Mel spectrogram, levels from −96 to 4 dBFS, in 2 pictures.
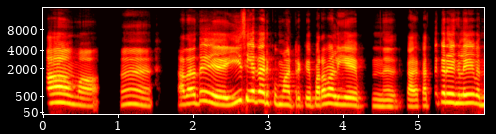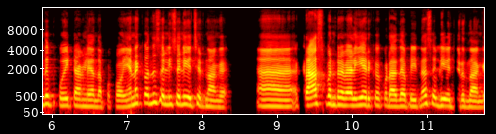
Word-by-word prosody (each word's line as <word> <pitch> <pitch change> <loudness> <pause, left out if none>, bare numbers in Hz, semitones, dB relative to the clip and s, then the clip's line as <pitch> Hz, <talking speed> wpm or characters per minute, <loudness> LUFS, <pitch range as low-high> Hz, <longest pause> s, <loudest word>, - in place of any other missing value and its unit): ஆமா. 265 -8 +3 0.5
அ - - -5 0.7
அதாவது, 270 +7 +1 0.5
"ஈஸியாதான் 350 -3 +5
இருக்குமாட்டிருக்கு. 230 -5 -4
பரவாயில்லியே! 240 -1 +2 0.3
ம் 190 - -9
ந 185 - -5 0.5
கத்துக்கிறவங்களே 285 +5 +3
வந்து 255 +2 -2
போய்ட்டாங்களே, 205 -3 -2
அந்த 175 -2 -7
பக்கம்," 180 0 -7
எனக்கு 265 +2 -1
வந்து 295 +2 -5
சொல்லி, 240 -1 -1
சொல்லி 245 -1 +1
வச்சிருந்தாங்க. 190 -7 -5 0.5
அ - - +1 0.5
"கிராஸ் 250 +3 +5
பண்ற 230 -2 -1
வேலையே 215 +2 +3
இருக்கக்கூடாது" 210 -3 -2
அப்பிடீன்னு 195 +5 -4
தான் 265 -1 -6
சொல்லி 205 -3 -2
வச்சிருந்தாங்க. 175 -2 -4
230 Hz, 140 wpm, -21 LUFS, 200-265 Hz, 0.7 s, ஈஸியாதான்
